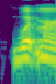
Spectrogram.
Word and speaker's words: Whitmer: that's her name right it's gretchen whitmer i'm pretty sure i think that's it that's correct i don't want to say it wrong no it's whitmer is correct okay whitmer governor whitmer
